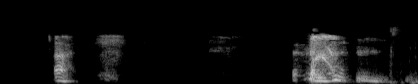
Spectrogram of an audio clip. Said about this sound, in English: Two seconds in, I'm sneezing. Sorry.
